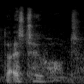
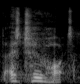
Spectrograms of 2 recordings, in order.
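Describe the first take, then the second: First: It is said as a mild complaint. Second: It is said as an intense, pained reaction.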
